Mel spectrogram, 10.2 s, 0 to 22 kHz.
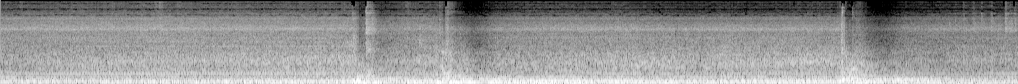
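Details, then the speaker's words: Mercedes Econic bin lorry with a Titan X4 body during an A service, packer on continuous cycle. Over a steady diesel rumble, heavy thumps come as the packer plate bounces, showing play somewhere; still to be investigated. "I don't even notice it not, but you can hear the packer plate bouncing, so there's some play somewhere in something, which I'm going to investigate in a minute and have a look."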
